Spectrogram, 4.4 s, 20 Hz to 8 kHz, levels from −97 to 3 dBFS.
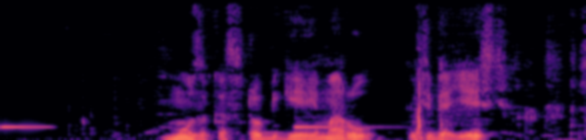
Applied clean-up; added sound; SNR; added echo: classical method Wiener filter.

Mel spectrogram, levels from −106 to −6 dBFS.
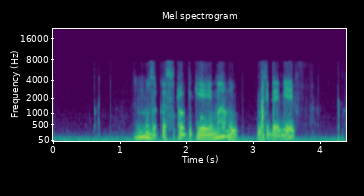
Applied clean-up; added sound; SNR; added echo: neural diffusion model UNIVERSE++.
